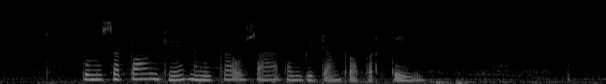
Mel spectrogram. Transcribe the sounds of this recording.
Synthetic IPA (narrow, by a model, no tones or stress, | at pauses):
pumisərpɔŋɡɛhmənikausaɦadanbidaŋpɾo̰pərt̪i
